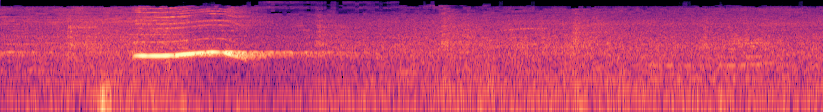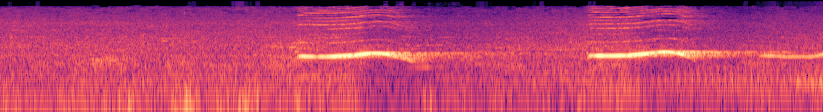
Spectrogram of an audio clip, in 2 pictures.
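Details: Asian koel singing in Vizag, giving rising whistled notes, one early then two close together near the end, against a constant noisy background with faint murmuring.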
